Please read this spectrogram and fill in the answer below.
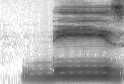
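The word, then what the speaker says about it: these: जैसे ईव, दीज, अब इसको इव या दिस नहीं बोलेंगे, ईव खींच कर बोलना है, लंबा उच्चारण है, दीज।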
